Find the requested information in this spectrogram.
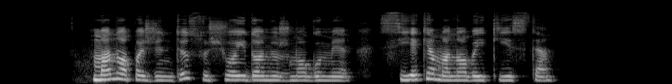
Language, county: Lithuanian, Alytus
